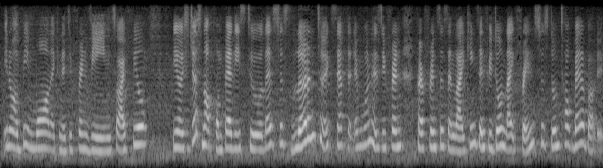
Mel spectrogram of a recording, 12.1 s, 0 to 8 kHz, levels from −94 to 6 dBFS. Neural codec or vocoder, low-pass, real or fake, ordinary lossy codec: codec, 16 kHz, 0.9 kbps, LongCat-Audio-Codec; 7.2 kHz; fake; none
